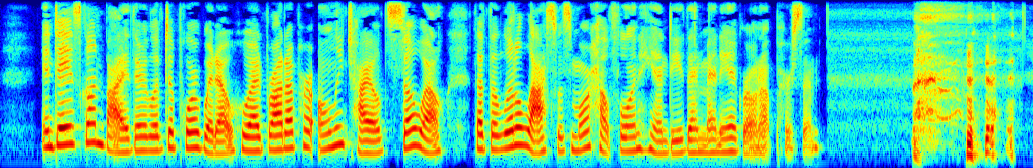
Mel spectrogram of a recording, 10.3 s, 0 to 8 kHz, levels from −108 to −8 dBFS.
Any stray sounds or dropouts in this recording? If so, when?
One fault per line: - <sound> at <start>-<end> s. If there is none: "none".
- laugh at 9.1-10.2 s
